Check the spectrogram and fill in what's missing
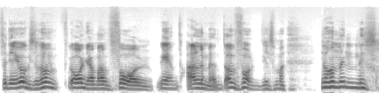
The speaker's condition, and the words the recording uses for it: Cerebral palsy. Så du låter inte riktigt som alla andra.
